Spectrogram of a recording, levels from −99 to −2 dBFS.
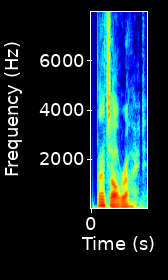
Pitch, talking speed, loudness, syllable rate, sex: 100 Hz, 230 wpm, -16 LUFS, 4.9 syllables/s, male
